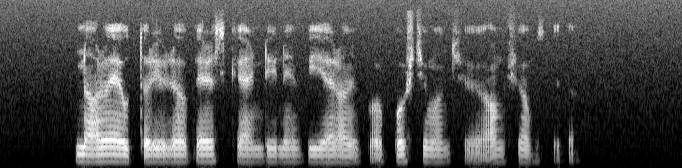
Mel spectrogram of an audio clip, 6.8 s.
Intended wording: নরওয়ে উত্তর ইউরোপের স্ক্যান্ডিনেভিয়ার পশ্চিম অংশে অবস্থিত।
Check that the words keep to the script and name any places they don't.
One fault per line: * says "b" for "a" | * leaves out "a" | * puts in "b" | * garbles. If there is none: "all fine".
all fine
